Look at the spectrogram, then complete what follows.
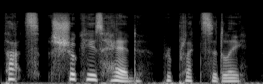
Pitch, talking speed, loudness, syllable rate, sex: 175 Hz, 115 wpm, -18 LUFS, 3.7 syllables/s, female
